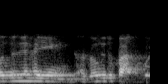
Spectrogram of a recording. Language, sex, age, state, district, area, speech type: Manipuri, male, 30-45, Manipur, Imphal West, rural, conversation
